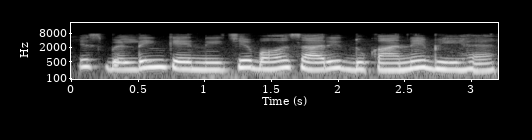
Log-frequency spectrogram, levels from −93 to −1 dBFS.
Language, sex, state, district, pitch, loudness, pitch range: Hindi, female, Jharkhand, Garhwa, 240 Hz, -12 LUFS, 230-275 Hz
